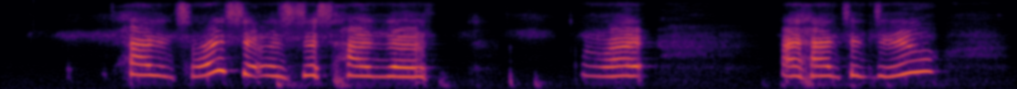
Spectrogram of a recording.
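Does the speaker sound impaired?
Yes: tracheostomy; congenital cystic hygroma of head and neck, lymphatic system, cysts in airway and esophagus, 50-60 surgeries; age 28, tracheostomy and stomach feeding tube since few days old, breathes through neck tube; doctors predicted never talking, learned to talk, unable to swallow, breathing effortful when running.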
